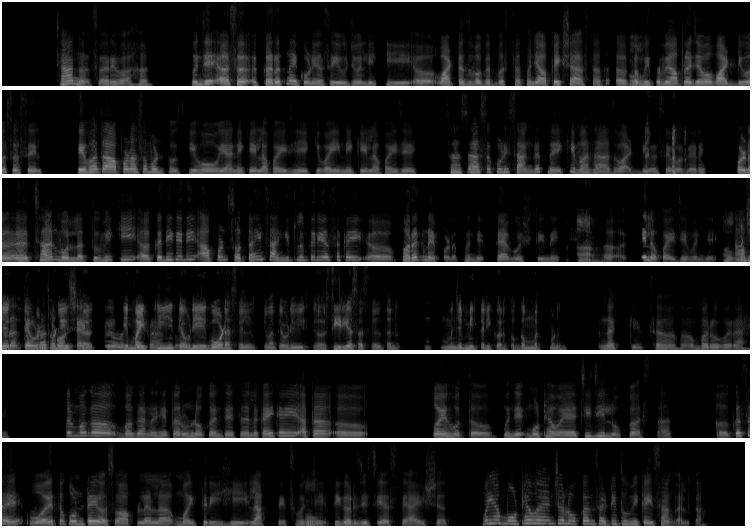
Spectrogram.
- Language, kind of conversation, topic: Marathi, podcast, डिजिटल युगात मैत्री दीर्घकाळ टिकवण्यासाठी काय करावे?
- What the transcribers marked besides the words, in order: laughing while speaking: "अरे वाह!"; in English: "युजुअली"; chuckle; tapping; in English: "कॉनटॅक्ट"; in English: "सीरियस"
